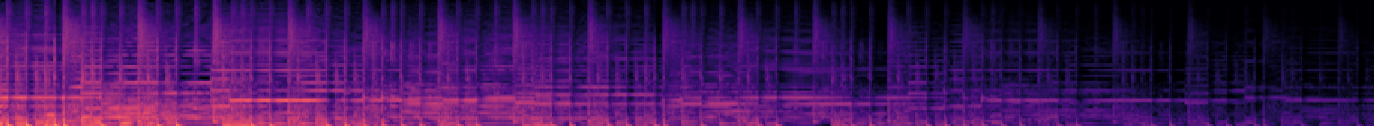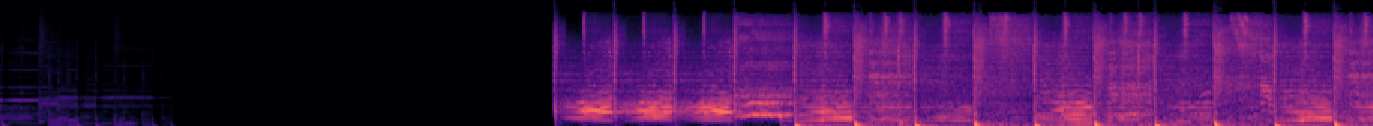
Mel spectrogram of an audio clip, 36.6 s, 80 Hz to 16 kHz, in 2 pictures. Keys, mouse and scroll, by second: 2.6 typing, 19.8 click, 25.5 1, 27.8 click, 32.1 click, 32.1 typing, 34.5-35.3 typing.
